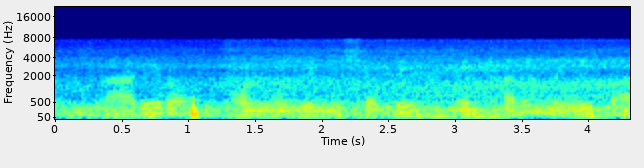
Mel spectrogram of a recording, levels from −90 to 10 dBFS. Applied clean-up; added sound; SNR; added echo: none; none; none; none.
